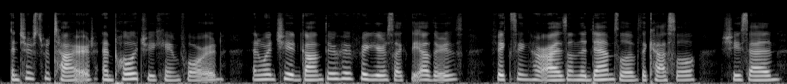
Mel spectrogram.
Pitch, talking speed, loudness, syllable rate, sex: 215 Hz, 215 wpm, -18 LUFS, 5.8 syllables/s, female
